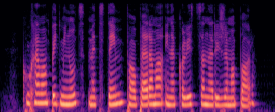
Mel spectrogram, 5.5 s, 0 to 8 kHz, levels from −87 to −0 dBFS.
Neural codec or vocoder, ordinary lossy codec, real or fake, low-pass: none; none; real; 7.2 kHz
